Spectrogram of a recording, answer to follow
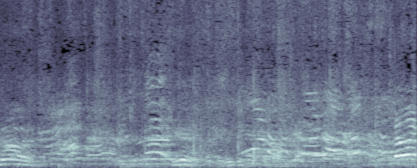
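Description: Many children talking and calling out over one another, several high voices at once.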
